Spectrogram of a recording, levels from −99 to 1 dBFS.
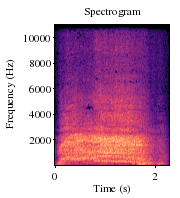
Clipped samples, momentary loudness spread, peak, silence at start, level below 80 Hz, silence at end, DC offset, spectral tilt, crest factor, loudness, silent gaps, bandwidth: under 0.1%; 8 LU; 0 dBFS; 0.05 s; -54 dBFS; 0.1 s; under 0.1%; -4 dB/octave; 16 dB; -13 LUFS; none; 11 kHz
